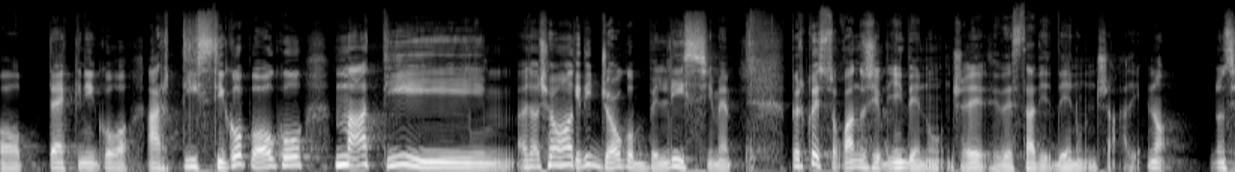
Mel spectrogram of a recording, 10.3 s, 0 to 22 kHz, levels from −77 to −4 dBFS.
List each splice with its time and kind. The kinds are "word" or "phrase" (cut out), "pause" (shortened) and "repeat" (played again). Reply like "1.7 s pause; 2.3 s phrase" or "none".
1.2 s pause; 4.8 s word; 7.3 s word

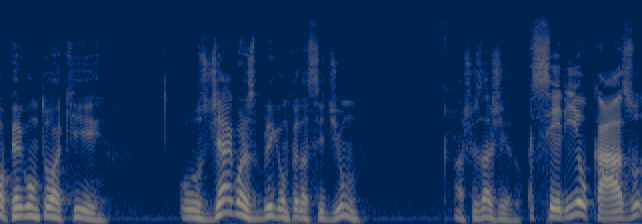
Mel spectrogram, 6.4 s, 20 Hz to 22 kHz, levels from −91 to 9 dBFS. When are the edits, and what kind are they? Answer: none

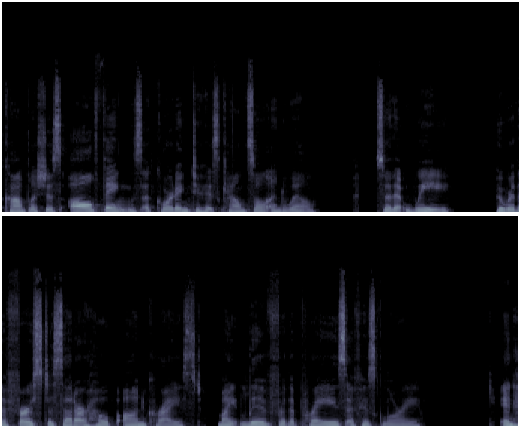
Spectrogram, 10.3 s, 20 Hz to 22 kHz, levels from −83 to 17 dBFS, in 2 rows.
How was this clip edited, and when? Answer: none

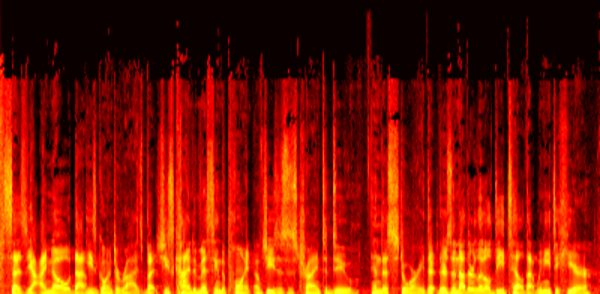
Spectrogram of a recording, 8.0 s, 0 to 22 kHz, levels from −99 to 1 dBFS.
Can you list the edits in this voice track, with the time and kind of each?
1.1 s phrase; 3.5 s word

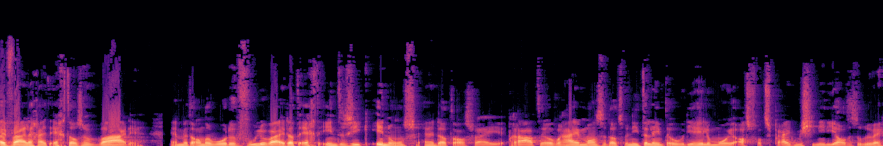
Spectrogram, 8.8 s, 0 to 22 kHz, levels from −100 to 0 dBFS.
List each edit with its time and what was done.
1.6 s pause; 5.0 s word; 6.6 s word

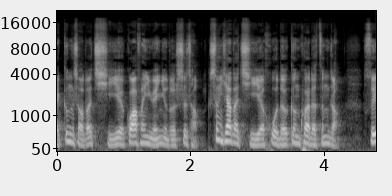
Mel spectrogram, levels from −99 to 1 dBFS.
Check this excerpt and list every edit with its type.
2.2 s pause

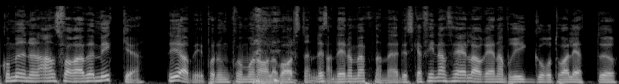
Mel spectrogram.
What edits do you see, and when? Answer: 3.3 s word

